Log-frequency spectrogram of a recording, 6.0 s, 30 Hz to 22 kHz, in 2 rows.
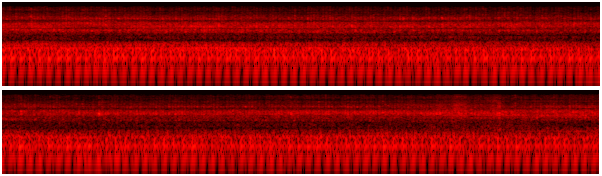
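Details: Yamaha TMAX 500 scooter: steady engine with a rough, pulsing clatter about two to three beats a second riding over it; abnormal mechanical engine noise, cause unknown.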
